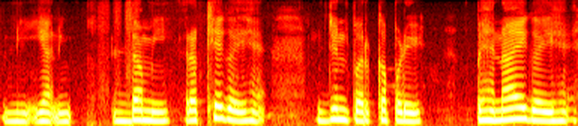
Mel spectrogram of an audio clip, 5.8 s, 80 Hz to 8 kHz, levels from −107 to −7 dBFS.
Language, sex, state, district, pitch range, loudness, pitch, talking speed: Hindi, female, Himachal Pradesh, Shimla, 205-230 Hz, -12 LUFS, 215 Hz, 125 wpm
